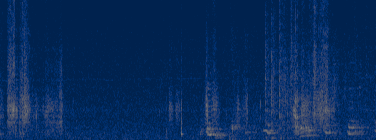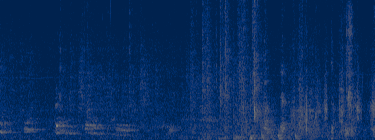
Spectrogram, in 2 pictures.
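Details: Cavalier King Charles Spaniel, a pet dog, whimpering indoors as he misses his owner and is teased with questions about where daddy is; a run of short, high, wavering whines in the middle, with a woman's voice speaking around them.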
